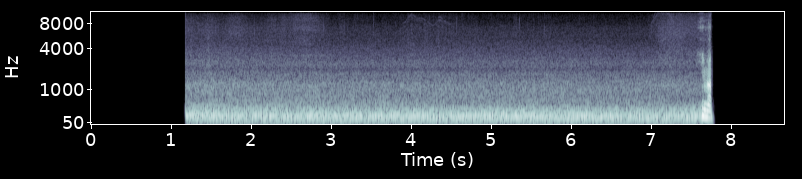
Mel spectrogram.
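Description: Live-stream audio breaking up on a weak mobile signal: dead silence, then about six seconds of steady muffled rumbling noise that ends in a brief louder burst and cuts off abruptly.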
